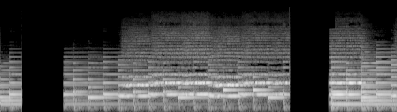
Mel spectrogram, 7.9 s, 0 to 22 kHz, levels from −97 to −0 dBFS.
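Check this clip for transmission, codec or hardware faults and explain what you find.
Two stream reconnect events break the clip, at 0.42 to 1.29 s and at 5.79 to 6.60 s. Each time the connection dropped, the player fell silent for about 0.82 s and then 0.76 s, re-established the link and started a new decoder mid-stream. The audio picks up at a later point, skipping roughly 0.7 s of material, so the sound jumps forward rather than continuing where it stopped.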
